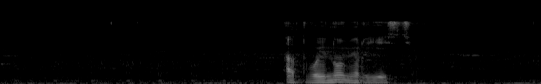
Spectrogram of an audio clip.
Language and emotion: Russian, neutral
